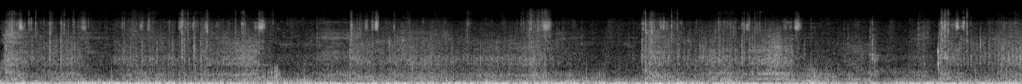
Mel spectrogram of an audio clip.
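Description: Wind buffeting the action camera's microphone as a downhill mountain bike is ridden fast on a dirt trail. Under the steady rumble, knobby tyres crunch over dirt and gravel and the bike rattles over the rough ground in frequent sharp clicks and knocks.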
